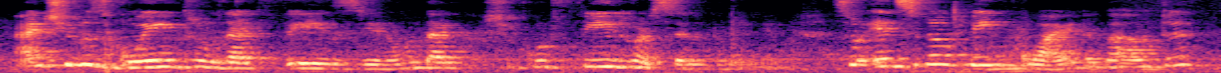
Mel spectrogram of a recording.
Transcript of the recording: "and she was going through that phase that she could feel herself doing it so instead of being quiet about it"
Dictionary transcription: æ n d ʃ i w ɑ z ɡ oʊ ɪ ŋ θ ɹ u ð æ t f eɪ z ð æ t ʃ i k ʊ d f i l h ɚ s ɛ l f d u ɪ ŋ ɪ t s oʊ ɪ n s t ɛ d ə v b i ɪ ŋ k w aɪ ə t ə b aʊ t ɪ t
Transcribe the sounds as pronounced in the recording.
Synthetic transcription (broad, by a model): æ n d ʃ i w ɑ z ɡ oʊ ɪ ŋ t ɹ u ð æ t f eɪ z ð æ t ʃ i k ʊ d f i l h ɚ s ɛ l f d u ɪ ŋ ɪ t s oʊ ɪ n s t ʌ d ə v b i ɪ ŋ k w aɪ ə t ə b aʊ t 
